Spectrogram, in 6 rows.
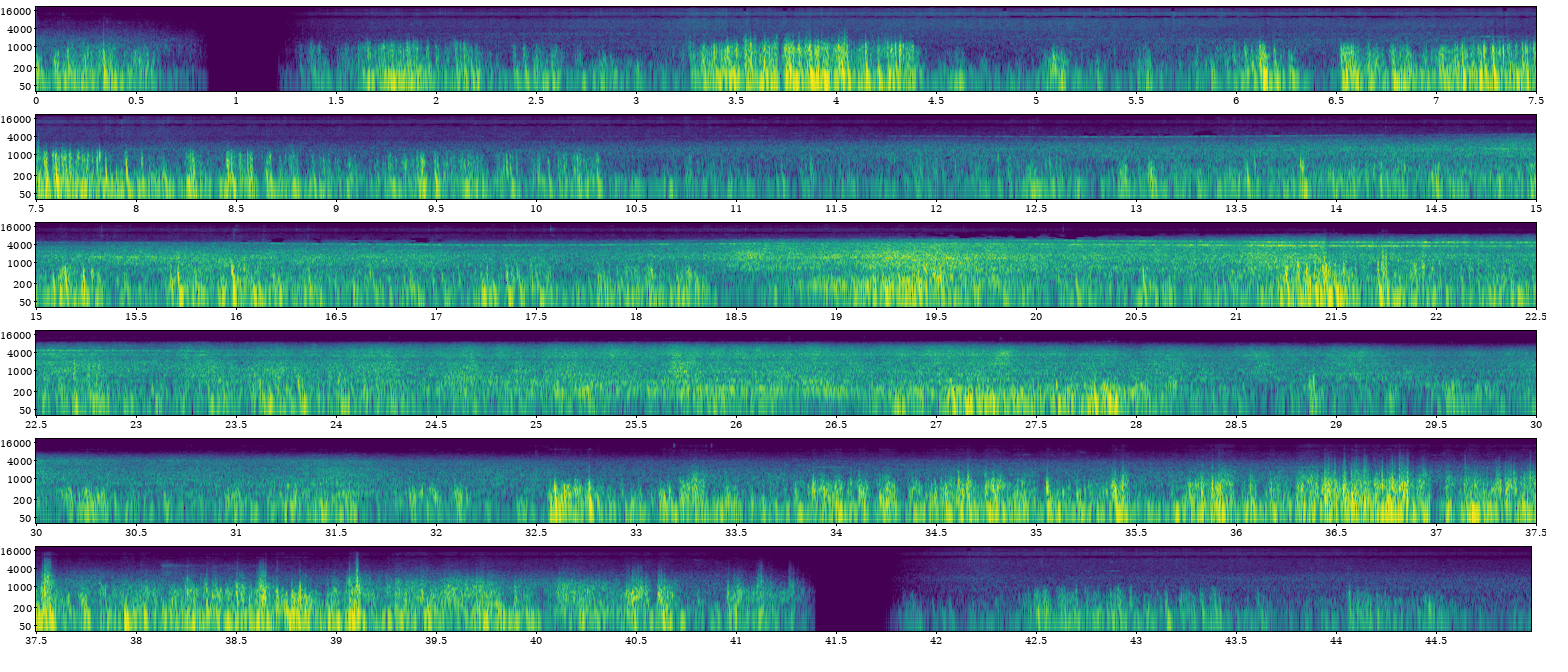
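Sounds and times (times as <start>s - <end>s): wind buffeting microphone: 0.0s - 44.9s
high fan whine: 1.3s - 24.0s, 41.8s - 44.9s
jet engine roar: 1.4s - 44.9s.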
